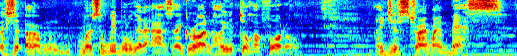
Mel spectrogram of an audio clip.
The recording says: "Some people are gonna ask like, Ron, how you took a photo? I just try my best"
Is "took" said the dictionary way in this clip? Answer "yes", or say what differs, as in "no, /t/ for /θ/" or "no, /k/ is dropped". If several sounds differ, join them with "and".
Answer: yes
